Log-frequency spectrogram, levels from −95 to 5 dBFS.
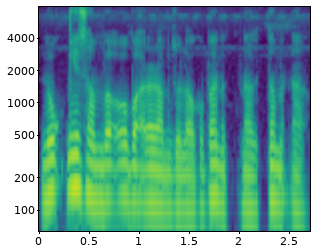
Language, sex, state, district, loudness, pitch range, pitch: Garo, male, Meghalaya, South Garo Hills, -17 LUFS, 110-135 Hz, 125 Hz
